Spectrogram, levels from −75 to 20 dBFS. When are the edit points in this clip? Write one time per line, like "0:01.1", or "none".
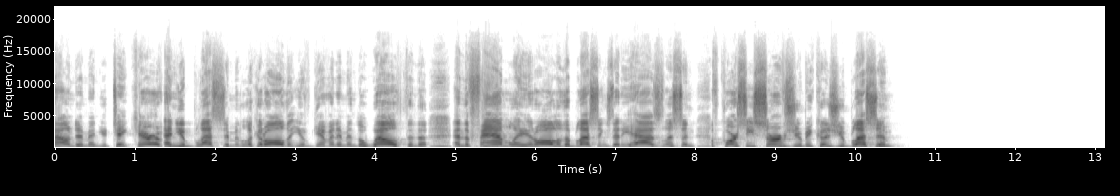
0:01.3
0:08.2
